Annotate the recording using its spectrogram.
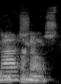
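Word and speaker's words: Donají: And that Donashi, you pronounce I know I pronounced it correctly because it has the pronunciation on here, because that's the princess's name.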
